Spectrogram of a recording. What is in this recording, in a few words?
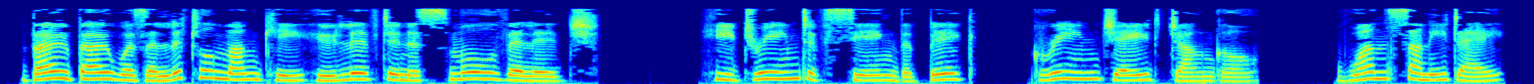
ESL Short Stories for Kids Beginner SLOW Reading; The Journey to the Jade Jungle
